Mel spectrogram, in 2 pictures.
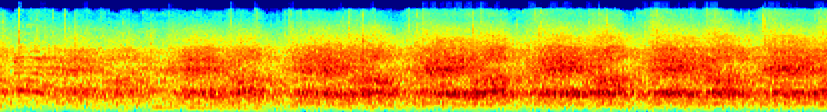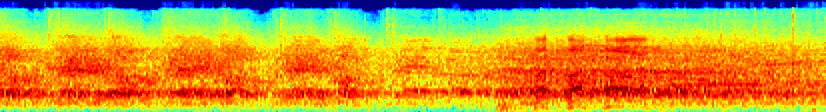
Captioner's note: fans chanting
